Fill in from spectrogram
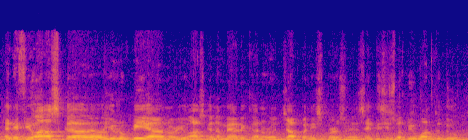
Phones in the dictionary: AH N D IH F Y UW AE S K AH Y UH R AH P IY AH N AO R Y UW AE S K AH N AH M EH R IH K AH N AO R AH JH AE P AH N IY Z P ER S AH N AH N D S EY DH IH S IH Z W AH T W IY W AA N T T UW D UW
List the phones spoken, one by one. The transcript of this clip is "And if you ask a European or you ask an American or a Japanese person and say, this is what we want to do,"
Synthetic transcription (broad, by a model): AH N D IH F Y UW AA S K AH Y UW R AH P IY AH N AO R Y UW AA S K AH N AH M EH R IH K AH N AO R AH JH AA P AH N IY S P ER S AH N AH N S EY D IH S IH S W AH T W IY W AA N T T UW D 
